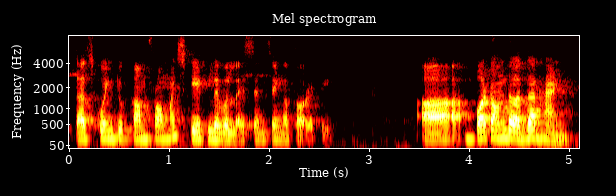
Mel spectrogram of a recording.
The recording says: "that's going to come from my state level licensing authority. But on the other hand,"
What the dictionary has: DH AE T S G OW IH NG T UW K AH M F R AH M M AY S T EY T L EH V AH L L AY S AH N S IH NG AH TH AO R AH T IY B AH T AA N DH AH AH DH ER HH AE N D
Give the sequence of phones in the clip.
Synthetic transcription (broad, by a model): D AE T S G OW IH NG T UW K AH M F R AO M M AY S T EY T L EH V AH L L AY S AH N S IH NG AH T AO R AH T IY B AH T AA N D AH AH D ER HH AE N D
